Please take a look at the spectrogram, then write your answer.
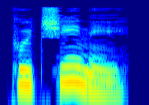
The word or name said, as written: puccini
